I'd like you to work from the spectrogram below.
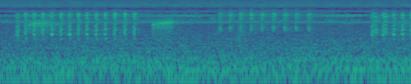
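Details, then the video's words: Wetland frog chorus at dusk with several species: rapid series of short clicking pulses in bursts, a brief rising squeak near the middle, then another pulsed burst at the end over a constant high hiss. "Frog Orchestra"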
